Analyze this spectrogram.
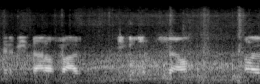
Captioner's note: radio chatter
